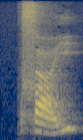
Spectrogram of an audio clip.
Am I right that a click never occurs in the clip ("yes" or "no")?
yes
